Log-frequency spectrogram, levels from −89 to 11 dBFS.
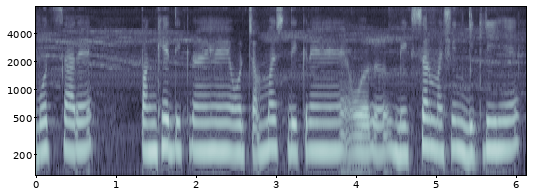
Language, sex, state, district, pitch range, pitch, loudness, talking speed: Hindi, female, Uttar Pradesh, Lalitpur, 210-230 Hz, 220 Hz, -16 LUFS, 155 wpm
